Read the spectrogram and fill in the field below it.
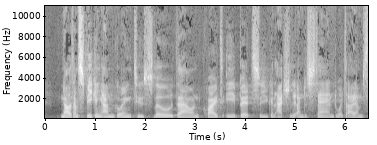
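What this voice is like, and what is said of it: Usual voice. Nothing is said of it.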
